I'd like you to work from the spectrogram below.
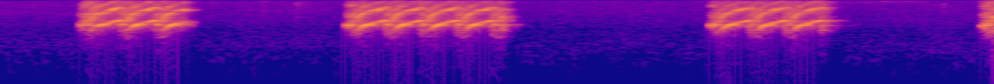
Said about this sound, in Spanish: Y vamos a realizar una prueba. Claro. Vamos a mantener presionado el botón de la flamita. Okay. En cuanto suene la alarma, va a ingresar la clave que usted escogió, ¿sí?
